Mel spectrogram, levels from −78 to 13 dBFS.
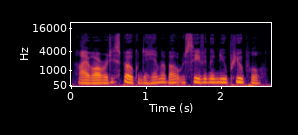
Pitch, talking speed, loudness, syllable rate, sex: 165 Hz, 245 wpm, -18 LUFS, 7.4 syllables/s, female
